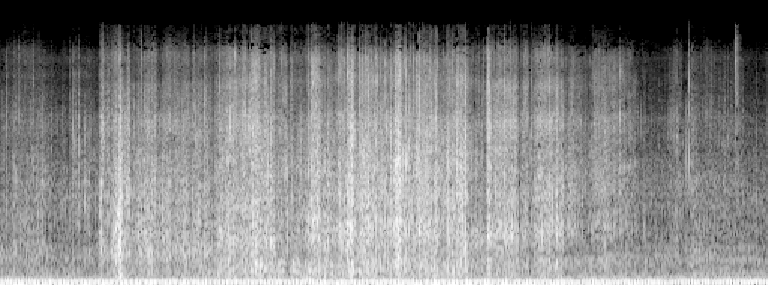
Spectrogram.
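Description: Continuous rustling and crackling with many scattered sharp clicks, over a steady low rumble.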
